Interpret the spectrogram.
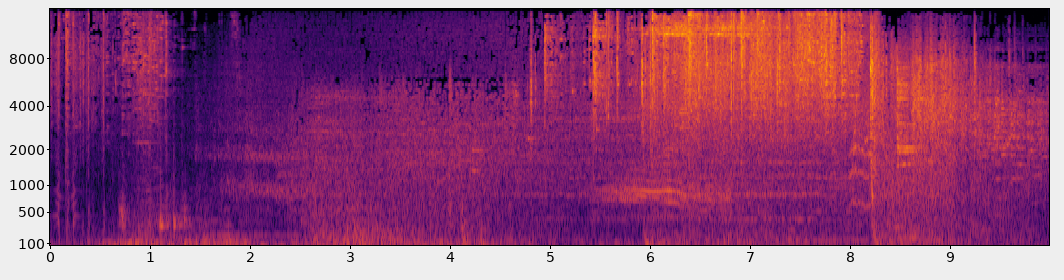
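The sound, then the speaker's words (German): A car crash: a loud, sustained rumble of impact and grinding metal, with bursts of the windshield shattering high and bright over the roar, then further crunching debris. No voices. “Die Windschutzscheibe ist in tausend kleine Diamanten zersplittert.”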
